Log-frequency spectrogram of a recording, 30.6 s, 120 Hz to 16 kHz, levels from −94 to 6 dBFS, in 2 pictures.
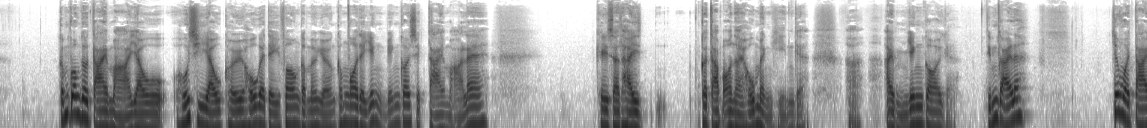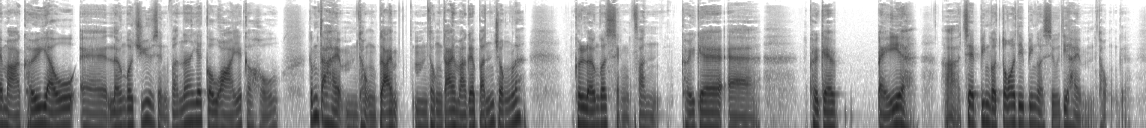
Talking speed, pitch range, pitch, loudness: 215 characters per minute, 105-135 Hz, 115 Hz, -15 LUFS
